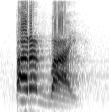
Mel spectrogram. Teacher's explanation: e aí eu tenho uma semivogal uma vogal e uma semivogal a vogal fica no meio e de cada lado dela uma semivogal então a palavra Paraguai o u é pronunciado fraquinho o o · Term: tritongo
